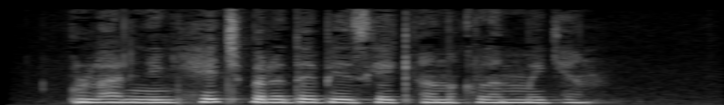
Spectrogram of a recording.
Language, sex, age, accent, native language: Uzbek, female, 19-29, Surxondaryo, Uzbek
